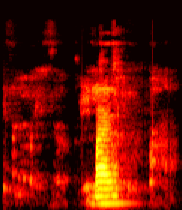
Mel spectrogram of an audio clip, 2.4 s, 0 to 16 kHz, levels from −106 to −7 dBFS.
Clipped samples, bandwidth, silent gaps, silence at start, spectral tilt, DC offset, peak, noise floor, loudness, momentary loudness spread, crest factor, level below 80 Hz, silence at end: under 0.1%; 9.8 kHz; none; 1.1 s; -6.5 dB/octave; under 0.1%; -10 dBFS; -63 dBFS; -28 LUFS; 26 LU; 22 dB; -80 dBFS; 0.4 s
